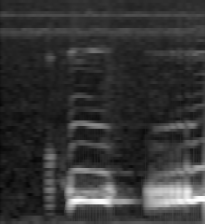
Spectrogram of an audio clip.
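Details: Barbary dove calling so that other doves quickly join in: a short low rolling note, then a steady hollow coo with a pulsing, throbbing finish.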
